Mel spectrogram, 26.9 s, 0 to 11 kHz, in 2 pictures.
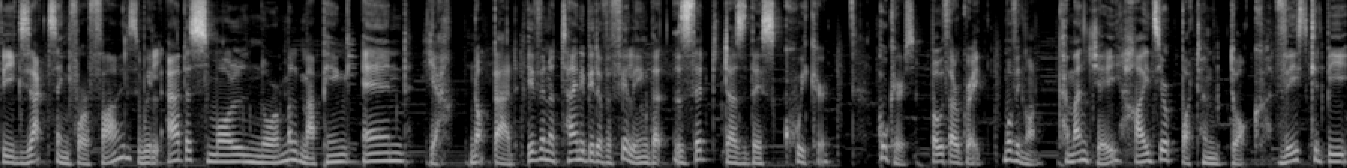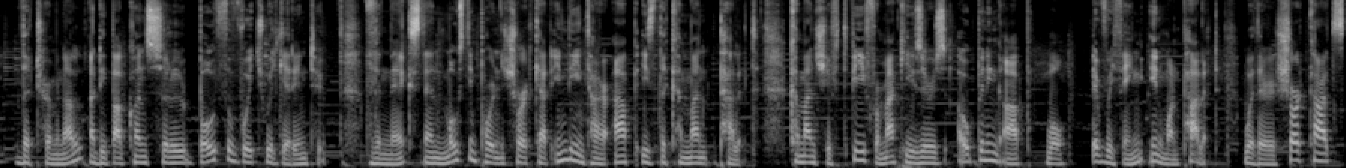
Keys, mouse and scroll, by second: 0.0-0.7 typing, 1.3 Up, 1.7 Up, 2.1-3.0 typing, 3.1 Return, 4.1-4.5 typing, 8.1 super+Tab, 11.0 super+j, 12.2 super+j, 13.4 super+j, 16.2 super+Tab, 17.1-17.8 typing, 20.7 shift+super+p, 22.0-22.8 typing.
